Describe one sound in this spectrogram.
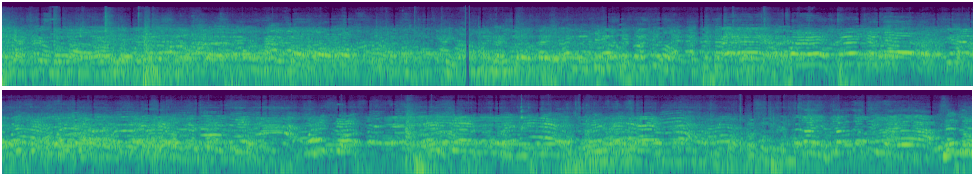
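A crowd of men and women chatter loudly and excitedly in an echoing room.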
